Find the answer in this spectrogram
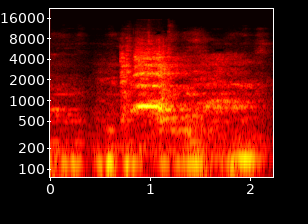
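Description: A person laughing briefly, starting a little under a second in, over a steady low hum.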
